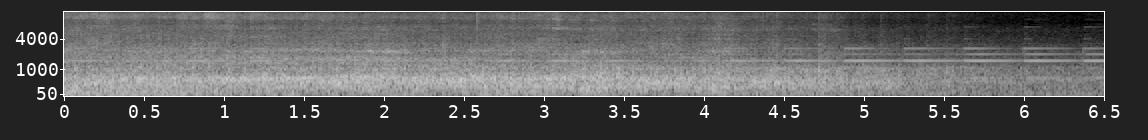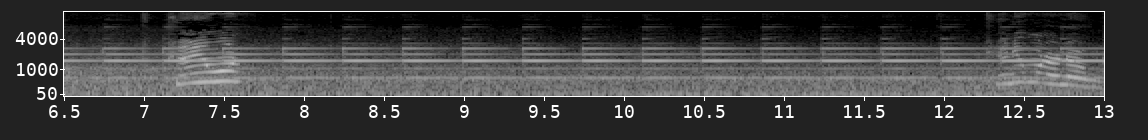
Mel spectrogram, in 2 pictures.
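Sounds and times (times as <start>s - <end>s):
freight train clattering past: 0.0s - 7.6s
crossing warning bell ringing: 0.0s - 13.0s.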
